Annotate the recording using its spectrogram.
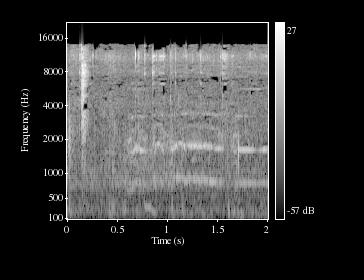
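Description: A rooster crowing faintly, one long, drawn-out call that starts about half a second in and runs to the end.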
